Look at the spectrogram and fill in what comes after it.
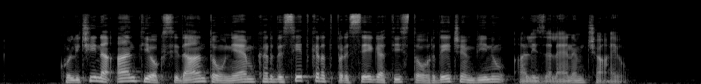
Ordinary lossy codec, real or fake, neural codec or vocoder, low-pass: none; fake; vocoder, 44.1 kHz, 128 mel bands every 512 samples, BigVGAN v2; 10.8 kHz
